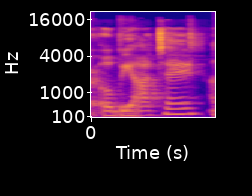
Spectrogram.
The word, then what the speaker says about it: Oboite: Deontay Reynolds and Stephen and you'll hear his name pronounced two ways. It's either Obote or Obiate.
